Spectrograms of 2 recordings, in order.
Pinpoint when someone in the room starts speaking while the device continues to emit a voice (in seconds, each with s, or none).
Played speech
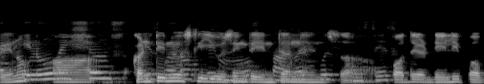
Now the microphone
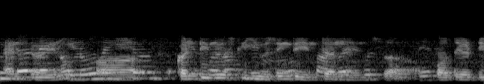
none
